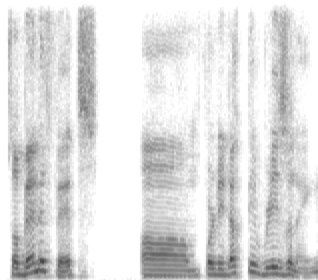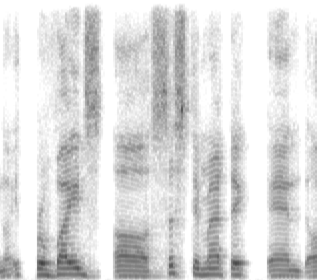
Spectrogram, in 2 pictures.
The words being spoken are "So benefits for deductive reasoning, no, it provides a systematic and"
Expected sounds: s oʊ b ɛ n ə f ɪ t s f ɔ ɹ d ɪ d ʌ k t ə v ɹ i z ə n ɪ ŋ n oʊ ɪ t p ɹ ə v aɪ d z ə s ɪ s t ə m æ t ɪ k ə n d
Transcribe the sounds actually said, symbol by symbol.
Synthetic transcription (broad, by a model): s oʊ b ɛ n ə f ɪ t s f ɔ ɹ d ɪ d ʌ k t ə v ɹ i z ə n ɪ ŋ n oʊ ɪ t p ɹ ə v aɪ d s ə s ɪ s t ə m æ t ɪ k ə n d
